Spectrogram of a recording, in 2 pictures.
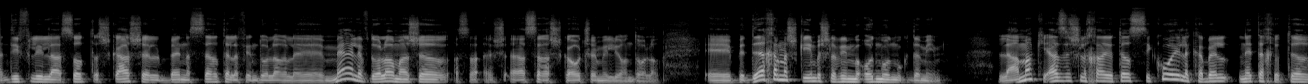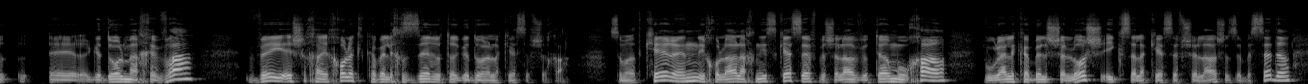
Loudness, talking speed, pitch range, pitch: -27 LUFS, 145 wpm, 105-150 Hz, 125 Hz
